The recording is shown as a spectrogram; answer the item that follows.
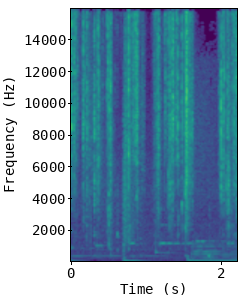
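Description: Background music with a steady bass beat, a little more than one pulse a second, under held tones.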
